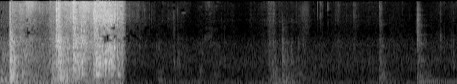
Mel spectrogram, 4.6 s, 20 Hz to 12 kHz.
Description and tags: crush hit metallic voice
Sounds recorded by participants of the April 2013 workshop at Les Corts secondary school, Barcelona. This is a foley workshop, where participants record, edit and apply sounds to silent animations.
Metallic hit and crushing; voice.
crush, foley, hit, lescorts, metallic, voice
